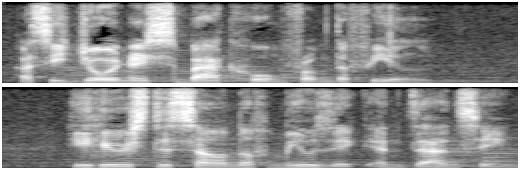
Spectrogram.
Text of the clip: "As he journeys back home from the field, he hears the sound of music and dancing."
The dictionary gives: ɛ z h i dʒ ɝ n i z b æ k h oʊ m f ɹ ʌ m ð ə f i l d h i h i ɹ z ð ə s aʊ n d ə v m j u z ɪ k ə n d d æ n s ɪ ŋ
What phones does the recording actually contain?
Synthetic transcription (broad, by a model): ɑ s h i dʒ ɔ n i s b æ k h oʊ m f ɹ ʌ m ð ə f i l d h i h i ɹ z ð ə s aʊ n d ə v m j u z ɪ k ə n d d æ n s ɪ ŋ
